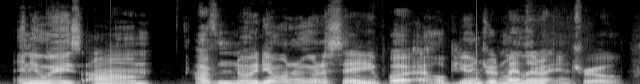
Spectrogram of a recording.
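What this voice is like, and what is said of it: Flat monotone speaking voice. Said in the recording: “I love my monotone voice.”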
